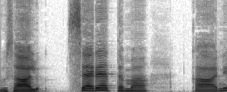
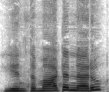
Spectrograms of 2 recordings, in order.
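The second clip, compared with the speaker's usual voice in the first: shocked outcry; 3 semitones higher, 7 dB louder than usual. Acted. Daughter-in-law offended by insult.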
